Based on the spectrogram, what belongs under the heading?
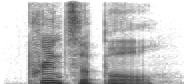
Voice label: "principle", voice, spelling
